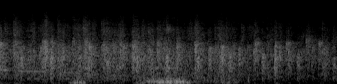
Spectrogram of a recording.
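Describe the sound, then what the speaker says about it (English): An audience at an education summit general session gives a round of applause. The clapping is soft and distant, a continuous patter of many hands. "Let's give him a round of applause for that."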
